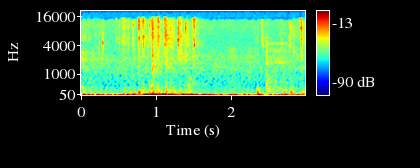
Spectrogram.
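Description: Typing a terminal command on a computer keyboard: a quick burst of key clicks, close and fairly quiet, with a short pause before a few final presses.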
